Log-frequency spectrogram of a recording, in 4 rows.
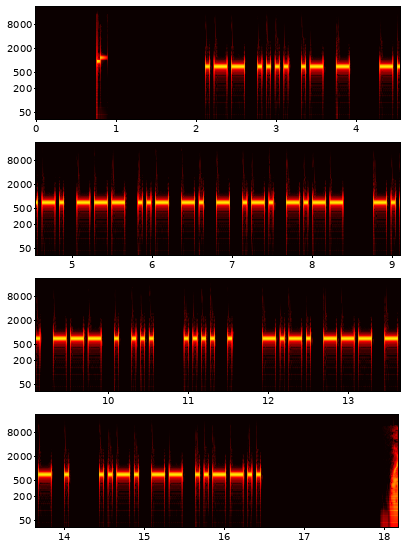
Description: Morse code, heard as a keyed tone, about 21 wpm, 700 Hz. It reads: WHAT COUNTRY DOES HE COME FM?
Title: Sentences from Top 300 Words and Abbreviations 22wpm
